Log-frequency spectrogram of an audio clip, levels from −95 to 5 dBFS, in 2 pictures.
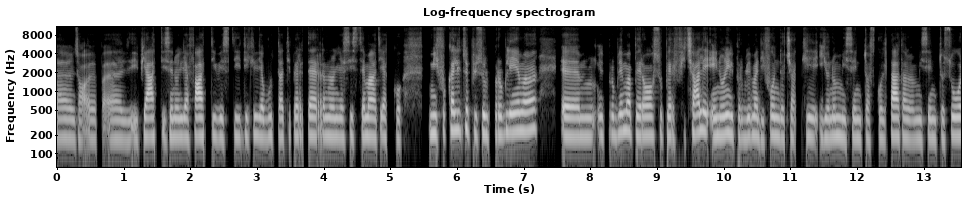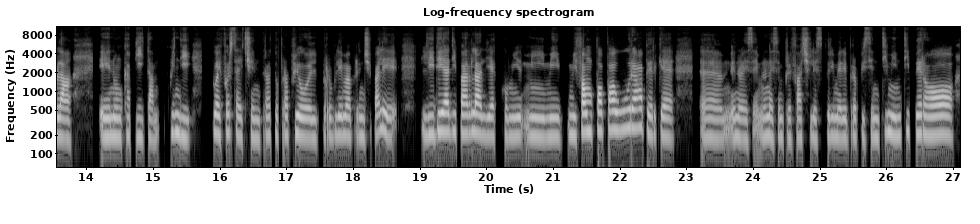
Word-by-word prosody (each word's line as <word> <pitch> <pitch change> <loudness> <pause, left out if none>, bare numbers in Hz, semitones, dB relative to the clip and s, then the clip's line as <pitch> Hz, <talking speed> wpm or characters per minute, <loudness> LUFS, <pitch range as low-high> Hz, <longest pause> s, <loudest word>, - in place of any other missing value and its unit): non 180 -1 -2
so, - - -6
uhm, 175 - -3
pa - - -8 0.2
uhm, 170 - -4
gl 165 - -6
i - - -4
piatti 185 +1 +2
se 185 - -2
non 185 0 +1
li 185 - +1
ha 185 - +2
fatti, 190 +1 +4
i - - -5
vestiti 185 +1 -5
che 200 - -6
li 195 - +1
ha 185 - +1
buttati 185 0 -4
per 195 0 -1
terra, 195 -1 +1
non 190 0 +2
ha - - -1
li 185 - -1
sistemati 185 0 +1
ecco, 180 -2 -4 0.4
mi 210 0 +4
focalizzo 230 +4 +1
più 210 - -6
sul 205 +1 +2
problema, 225 +4 +4 0.3
ehm, 190 0 +3
il 195 0 -3
problema 215 +3 +1
però 195 0 +3
superficiale 195 +3 +1
e 185 - +1
non 195 +1 +4
il 210 -1 +4
problema 190 +1 -1
di 170 -2 -6
fondo 190 -1 0
cioè, 180 +1 -3
che 190 -1 -2
io 180 0 -2
non 190 +1 +1
mi 185 -2 0
sento 180 +1 -4
ascoltata 180 +2 +2
ma 175 -1 -3
mi 175 0 -3
sento 175 0 -4
sola 190 0 +3 0.4
e 185 - +2
non 185 -1 +1
capita. 185 -2 -5 0.2
Quindi 200 -5 -1 0.3
tu - - -3
hai 210 - +4
forse, 215 0 -4
hai 190 - -2
centrato 190 +2 -5
proprio 195 0 +1
il 180 -1 -2
problema 195 +1 -1
principale 200 +2 -2 0.3
l'idea 225 +1 +3
di 220 0 -4
parlargli 210 -2 +4
ecco, 195 0 -4
mi 190 +1 -1
mi 190 -1 -1
mi 190 0 -1
mi 200 -1 -2
fa 220 +4 +7
un 225 0 +4
po' 230 +1 +3
paura 245 +2 +3
perché, 195 -4 -2 0.4
ehm 185 +1 -4
e - - -2
non 185 -1 -1
è 175 - -4
se 170 - -10
non 190 +1 -2
è - - -1
sempre 180 0 -7
facile 180 +1 -5
esprimere 180 +1 -3
i - - -2
propri 185 +1 -7
sentimenti 195 +4 -3
però, 205 -1 +4
190 Hz, 205 wpm, -23 LUFS, 185-205 Hz, 0.4 s, fa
